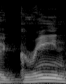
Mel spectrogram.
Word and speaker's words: Gruene: She had been to New Braunfels before, and we went to Green, Texas, which is spelled G-R-U-E-N-E, which is how you say green in German, Grün.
